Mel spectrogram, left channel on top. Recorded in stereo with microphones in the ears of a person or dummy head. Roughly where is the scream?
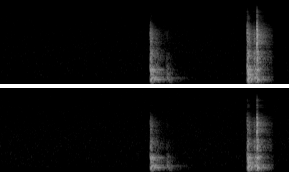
I don't hear a scream.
